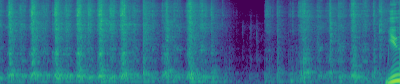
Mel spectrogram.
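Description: Hacksaw cutting back and forth through the crimped end of a Honda lawn mower's metal trail shield shaft, a run of quick strokes that stops about halfway through.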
